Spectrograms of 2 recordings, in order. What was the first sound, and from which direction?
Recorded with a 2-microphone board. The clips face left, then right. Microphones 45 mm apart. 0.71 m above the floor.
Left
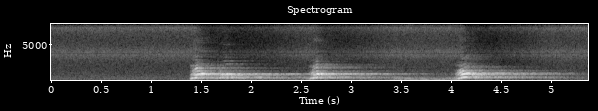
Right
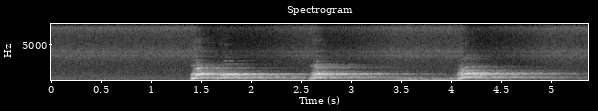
A dog barking, 50° left (ahead or behind).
